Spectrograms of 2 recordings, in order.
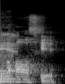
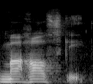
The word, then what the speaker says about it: Michalski: Mahalski. Yes. Mahalski. It has the mic, but it's C isn't pronounced. It's just Maholski.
